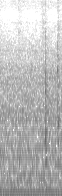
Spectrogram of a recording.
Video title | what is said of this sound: In the kitchen with Karen. ( making lemon bars) | You can tell by tapping on it. It's hollow sounded.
